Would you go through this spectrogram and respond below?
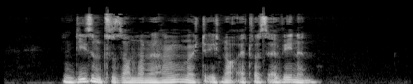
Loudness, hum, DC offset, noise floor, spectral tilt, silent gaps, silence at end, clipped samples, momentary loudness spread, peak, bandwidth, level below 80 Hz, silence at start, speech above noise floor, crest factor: -13 LUFS; none; under 0.1%; -57 dBFS; -4.5 dB/octave; none; 0.95 s; under 0.1%; 8 LU; 0 dBFS; 12.5 kHz; -28 dBFS; 0.65 s; 44 dB; 14 dB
